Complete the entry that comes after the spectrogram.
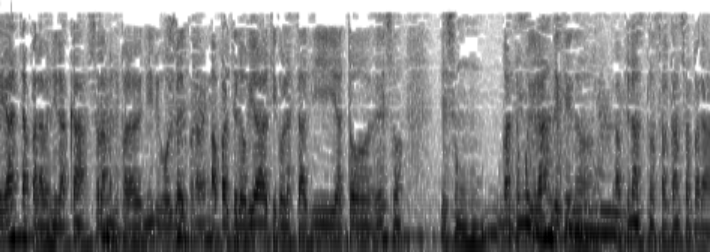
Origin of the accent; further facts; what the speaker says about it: Buenos Aires, Argentina; also born or lived in Jujuy; Nosotros somos de Buenos Aires, somos nacidos en Jujuy, pero estamos viviendo en Buenos Aires, estamos viviendo ahora, más precisamente en Bajo Flores, en la mediación de la Villa 1114.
